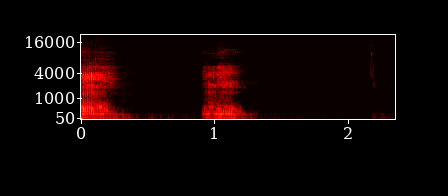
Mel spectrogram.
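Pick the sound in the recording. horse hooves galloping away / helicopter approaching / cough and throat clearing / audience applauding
cough and throat clearing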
